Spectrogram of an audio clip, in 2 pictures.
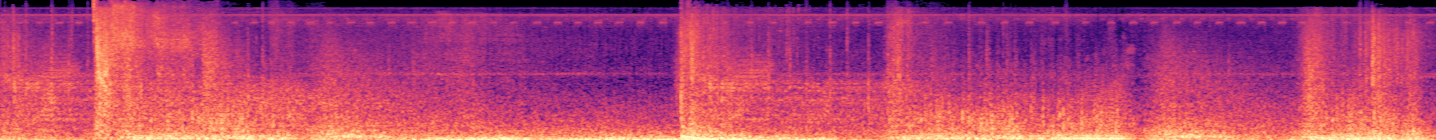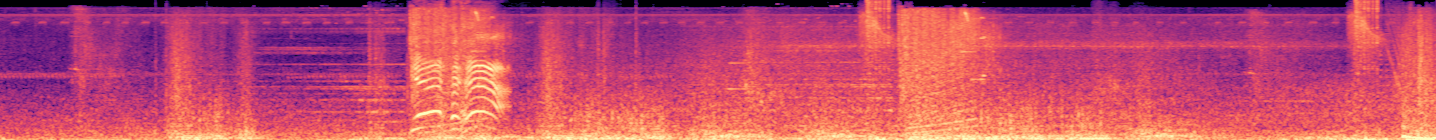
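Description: Air rushes loudly in gusts as a figure leaps and glides.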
